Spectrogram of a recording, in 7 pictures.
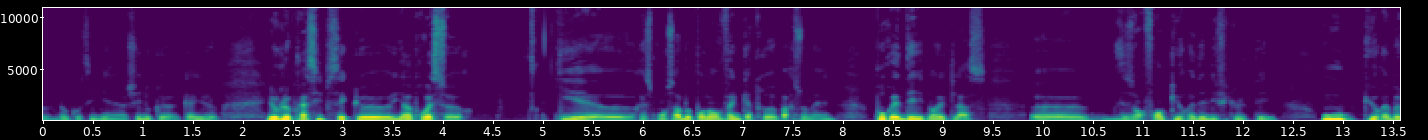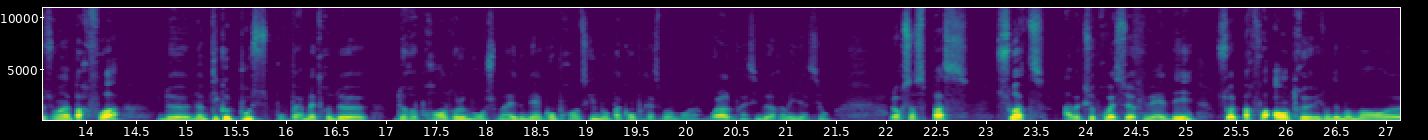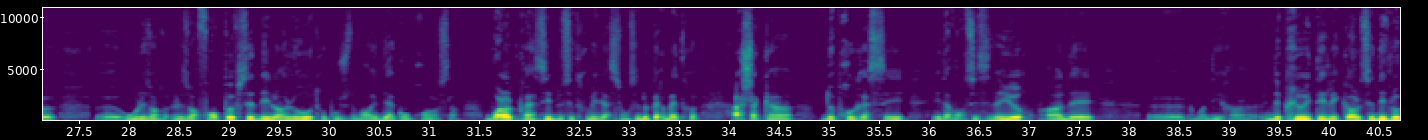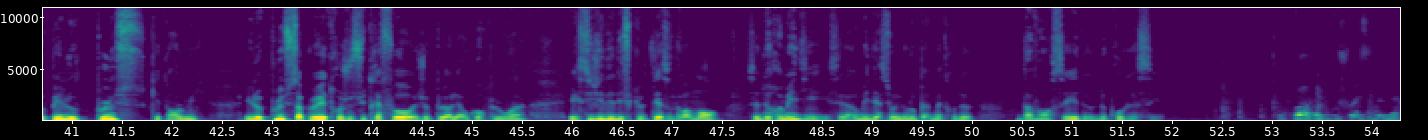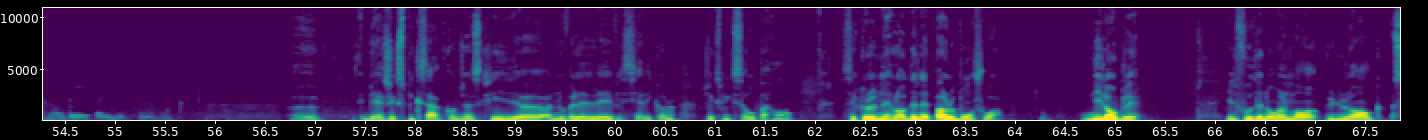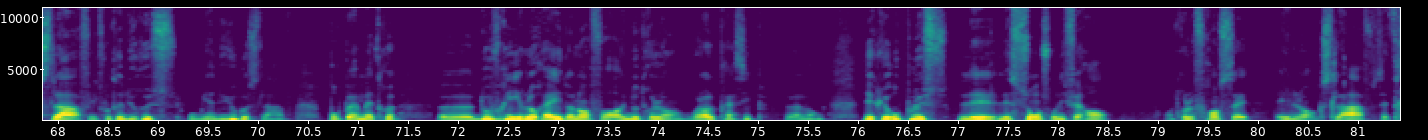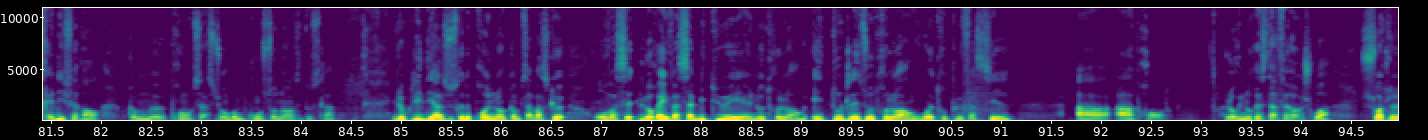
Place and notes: Court-St.-Étienne, Belgique - The school director
The school director is talking about his school to children and he explains what is Nonviolent Communication. This moment is recorded by children (6-8 years).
